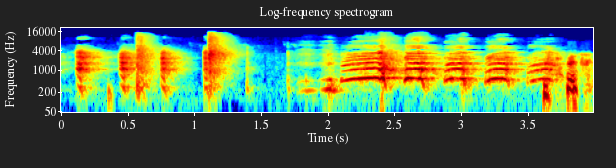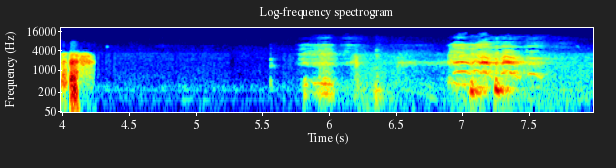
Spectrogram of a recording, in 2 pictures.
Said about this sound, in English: do you hear that? There are peacocks in this cemetery screaming at me.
